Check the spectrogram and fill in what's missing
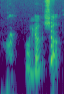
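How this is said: It is said in a sad tone. "That's sad"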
